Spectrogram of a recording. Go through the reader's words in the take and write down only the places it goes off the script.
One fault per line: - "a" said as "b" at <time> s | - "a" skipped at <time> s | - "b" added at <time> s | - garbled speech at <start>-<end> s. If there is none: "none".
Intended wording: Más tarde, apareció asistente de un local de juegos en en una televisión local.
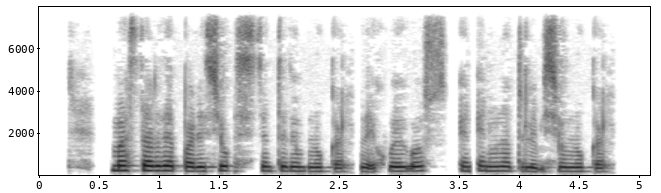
none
